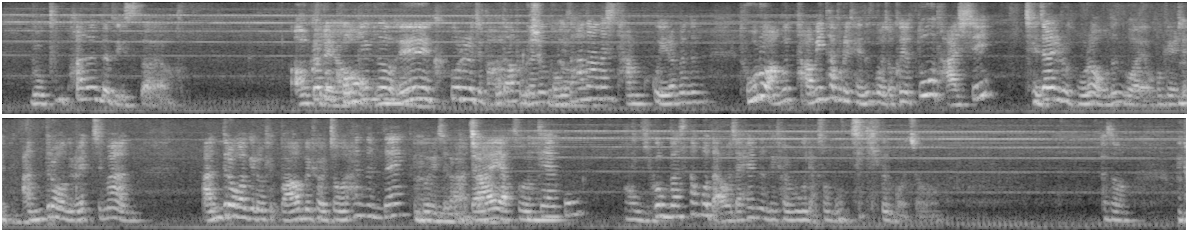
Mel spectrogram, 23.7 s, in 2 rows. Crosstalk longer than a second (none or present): present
